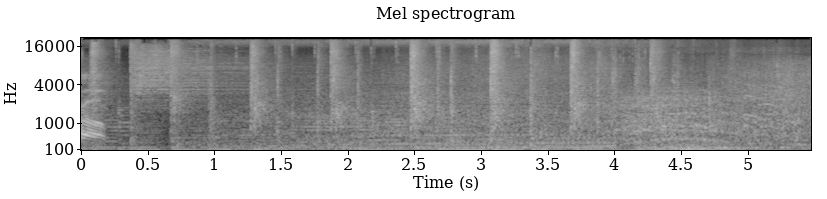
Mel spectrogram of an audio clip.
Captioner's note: upbeat music; boat engine whirring; seagulls calling; water splashing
